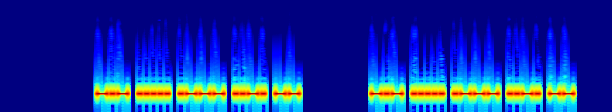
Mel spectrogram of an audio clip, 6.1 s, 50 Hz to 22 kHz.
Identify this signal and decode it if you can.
Morse code, heard as a keyed tone, about 34 wpm, 700 Hz. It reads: K5JFM K5JFM
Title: USA Call Signs - 5 Characters - Repeated 3x - 35wpm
